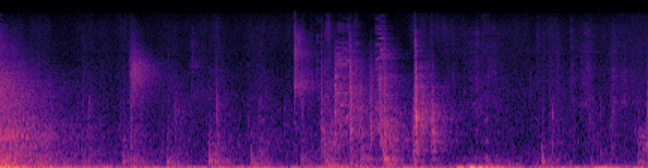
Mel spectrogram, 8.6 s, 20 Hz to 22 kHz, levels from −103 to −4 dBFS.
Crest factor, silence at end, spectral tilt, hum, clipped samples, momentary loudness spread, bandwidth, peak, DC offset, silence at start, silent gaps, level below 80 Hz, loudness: 20 dB; 0 s; -4.5 dB/octave; none; under 0.1%; 14 LU; 14.5 kHz; -22 dBFS; under 0.1%; 0 s; none; -46 dBFS; -51 LUFS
